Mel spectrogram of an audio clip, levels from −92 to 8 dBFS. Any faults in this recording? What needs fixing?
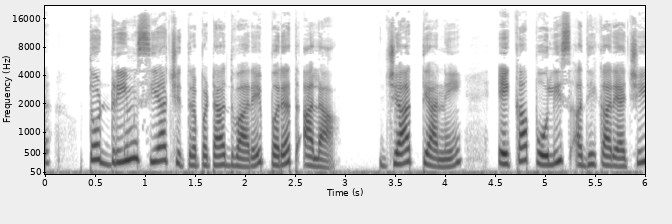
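No faults found in the speech recording, so nothing needs fixing.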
